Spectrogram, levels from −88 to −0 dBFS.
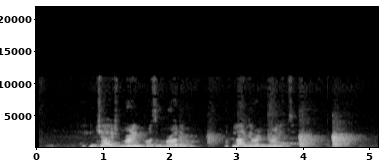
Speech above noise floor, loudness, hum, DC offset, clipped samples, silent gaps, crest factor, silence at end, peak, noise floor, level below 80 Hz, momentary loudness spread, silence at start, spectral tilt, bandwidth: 35 dB; -27 LUFS; none; under 0.1%; under 0.1%; none; 20 dB; 0.35 s; -8 dBFS; -60 dBFS; -62 dBFS; 13 LU; 0.7 s; -8.5 dB/octave; 11.5 kHz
